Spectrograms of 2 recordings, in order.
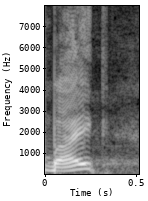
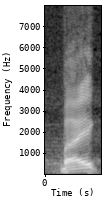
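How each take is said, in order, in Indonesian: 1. Diucapkan dengan nada riang dan positif. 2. Diucapkan dengan nada enggan dan tidak senang.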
